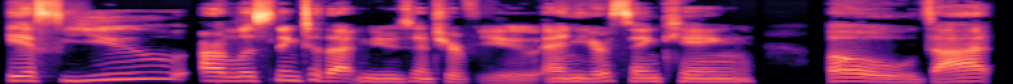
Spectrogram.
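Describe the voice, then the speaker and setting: Low-pitched older woman, emphatic and conversational. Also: expressive, darkish tone, dry recording, studio quality. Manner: emphatic, halting repetition of phrases. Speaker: podcast guest, retired journalist. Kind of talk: conversational panel discussion.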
